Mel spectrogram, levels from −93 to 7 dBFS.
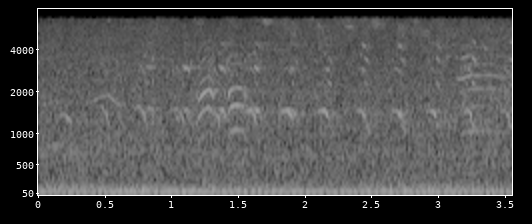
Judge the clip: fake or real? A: real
